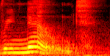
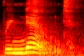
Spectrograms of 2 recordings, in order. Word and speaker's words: renowned: tuned 채널 고정하세요 뜻입니다 강세 살펴볼 건데 renowned 여기 강세 있고요 renowned 강세 앞에 있어요 message 그러면 복수 형태면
